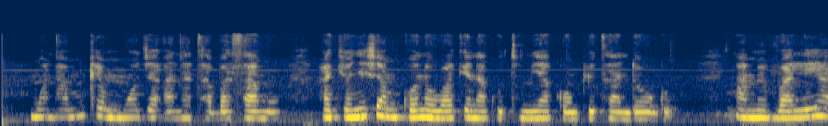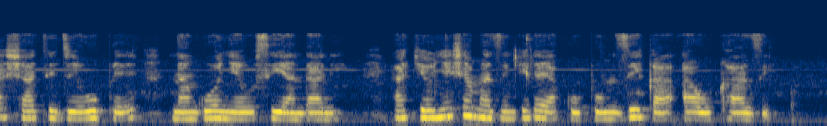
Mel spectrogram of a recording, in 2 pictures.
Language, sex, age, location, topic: Swahili, female, 18-24, Nairobi, education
